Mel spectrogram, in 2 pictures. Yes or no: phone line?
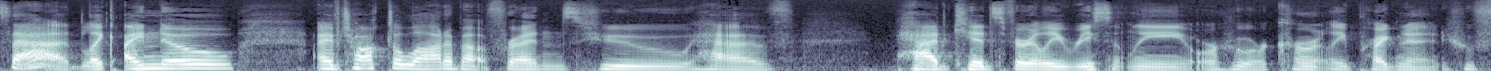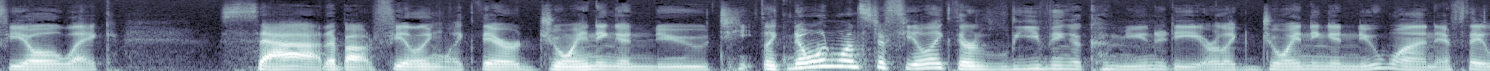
no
